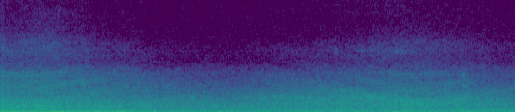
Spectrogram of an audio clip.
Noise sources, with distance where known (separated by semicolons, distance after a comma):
engine of unclear size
